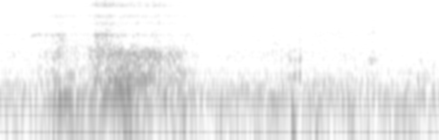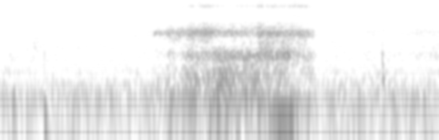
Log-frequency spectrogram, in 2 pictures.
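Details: Two raspy, hissing snores about five seconds apart over quiet room noise; snoring.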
